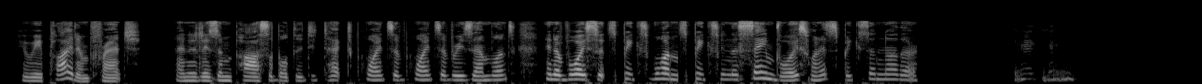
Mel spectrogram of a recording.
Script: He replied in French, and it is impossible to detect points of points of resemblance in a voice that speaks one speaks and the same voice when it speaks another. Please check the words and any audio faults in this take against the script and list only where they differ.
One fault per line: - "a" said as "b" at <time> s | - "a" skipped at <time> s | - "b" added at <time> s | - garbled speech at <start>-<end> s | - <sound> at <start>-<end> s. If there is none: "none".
- throat clearing at 10.1-10.8 s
